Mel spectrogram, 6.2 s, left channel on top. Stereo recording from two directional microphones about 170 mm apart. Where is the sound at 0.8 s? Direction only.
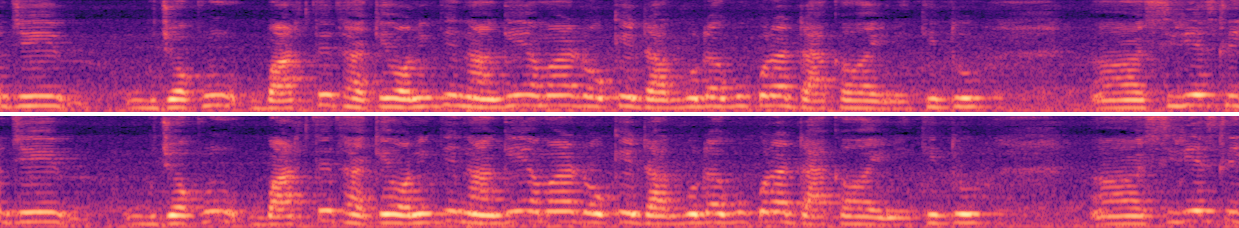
Centre (ahead or behind).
